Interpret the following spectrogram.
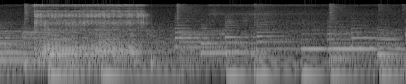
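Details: Sleeping dog, a French Bulldog or Pug, snoring very loudly; deep rumbling breaths repeat roughly every second, each a low rasping drone, under steady sustained music tones throughout.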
